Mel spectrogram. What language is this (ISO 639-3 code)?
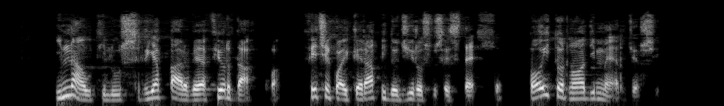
ita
